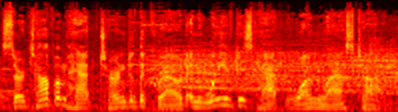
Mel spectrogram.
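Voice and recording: Clear music plays in the background as a man talks at a fairly slow pace in a medium pitch, his voice making big pitch swings.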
